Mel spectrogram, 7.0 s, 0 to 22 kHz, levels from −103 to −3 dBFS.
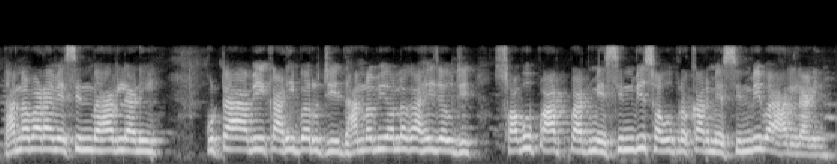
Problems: none marked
